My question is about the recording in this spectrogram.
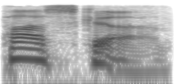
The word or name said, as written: Pascha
